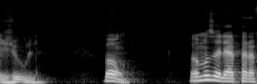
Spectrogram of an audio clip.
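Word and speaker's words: joule: utilizar essa grandeza aqui o júlio na verdade a pronúncia correta júlia bom vamos olhar para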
